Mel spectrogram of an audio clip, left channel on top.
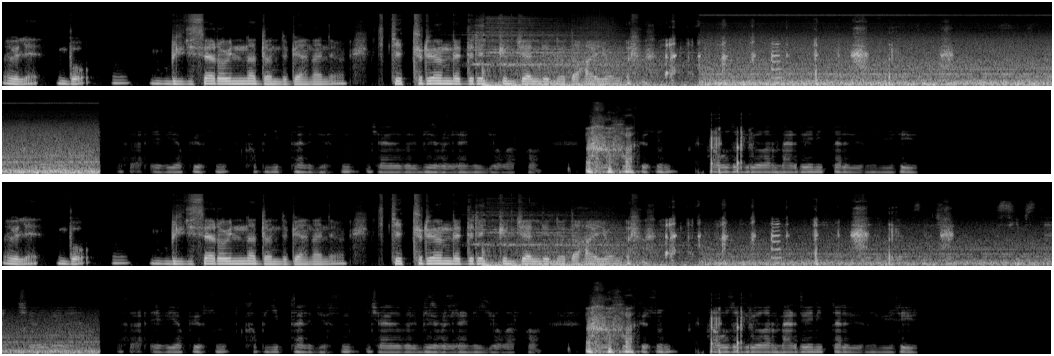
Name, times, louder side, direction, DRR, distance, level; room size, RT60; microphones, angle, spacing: voice 1, 0.0-0.8 1.1-7.3 7.7-7.8 8.1-8.2 8.5-8.7 9.4-9.5 16.3-16.8 17.6-17.7, left 1 dB, 5° left, 0.3 m, -21 dB
sound 1, 4.4-8.6, left 2 dB, 30° left, 0.7 m, -27 dB
sound 2, 7.0-11.5, left 7 dB, 90° left, 0.3 m, -24 dB
voice 2, 7.4-9.6 9.9-11.4 11.6-17.2 17.5-19.7, right 1 dB, 60° right, 4.3 m, -38 dB
open air
head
